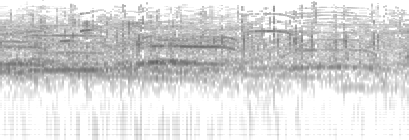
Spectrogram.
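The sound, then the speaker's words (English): An audience at a live music show applauds the sound man, Sean Wall, steadily, dense clapping mixed with a few cheers and whistles, holding a fairly even loudness for the whole three seconds. “This is the curveball for the sound guy, but give a round of applause to Sean Wall, our sound man back there.”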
